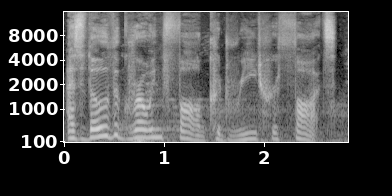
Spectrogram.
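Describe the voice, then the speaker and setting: Female narrator, notably deep register, dramatic scripted storytelling at a measured delivery, faint music bed. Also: animated.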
